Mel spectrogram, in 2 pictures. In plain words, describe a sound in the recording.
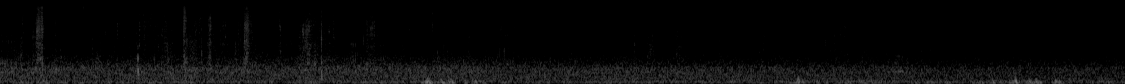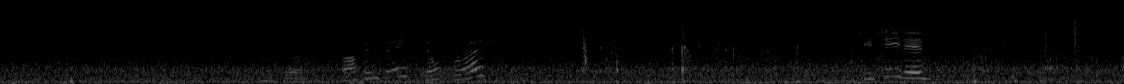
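A horse's hooves thud on soft dirt as it walks past close by.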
